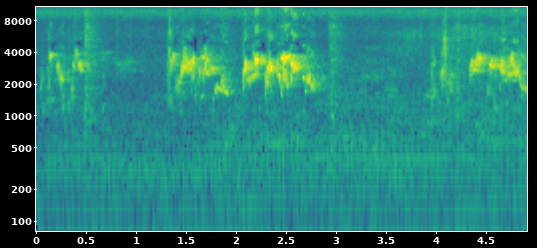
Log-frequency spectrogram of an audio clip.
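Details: Red-whiskered bulbul in a cage, singing before a competition, with three lively bursts of slurred, mellow whistles and brief clicking sounds between them.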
